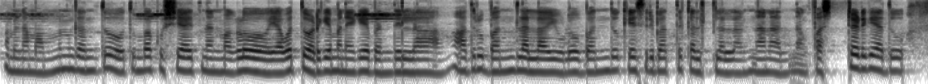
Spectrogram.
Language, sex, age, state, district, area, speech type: Kannada, female, 30-45, Karnataka, Bangalore Rural, rural, spontaneous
